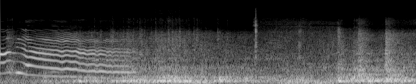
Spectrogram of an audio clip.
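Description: A rider's high, excited whoop that falls in pitch over about a second and a half, on a swinging suspended ride. It is followed by a steady low rumble from the moving ride and a few sharp clicks.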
